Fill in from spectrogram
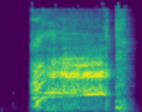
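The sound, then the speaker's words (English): A voice imitates the buildup to a sneeze: one long, strained, drawn-out vocal tone held steadily for over a second, then a brief breathy burst as it cuts off. “The buildup is like a...”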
